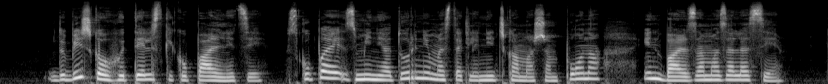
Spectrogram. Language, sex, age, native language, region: Slovenian, female, 18-29, Slovenian, Pomurje region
